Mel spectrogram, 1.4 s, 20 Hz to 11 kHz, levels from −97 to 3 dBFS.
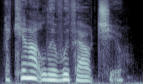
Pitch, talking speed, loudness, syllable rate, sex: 200 Hz, 210 wpm, -15 LUFS, 5.5 syllables/s, female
